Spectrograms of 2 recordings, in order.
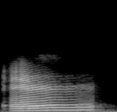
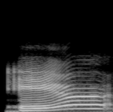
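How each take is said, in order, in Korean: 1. 모음과 혀를 말아 올린 r이 섞여서 하나의 소리가 됩니다. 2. 모음과 r이 각각 따로 들리는 별개의 소리입니다. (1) "강세 주시면서 얼 발음을 한 사운드로" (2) "air 아니고"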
